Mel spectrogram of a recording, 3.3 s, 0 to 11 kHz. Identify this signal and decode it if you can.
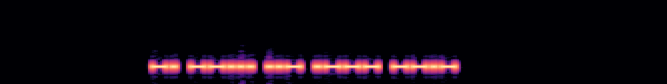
Morse code, heard as a keyed tone, about 53 wpm, 700 Hz. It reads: N7UJQ
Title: USA Call Signs - 5 Characters - 2x Character Spacing - 50wpm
